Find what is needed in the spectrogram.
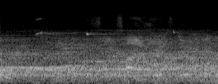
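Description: Murmur of voices in a large gym with a few faint knocks, after the loud talk stops.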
